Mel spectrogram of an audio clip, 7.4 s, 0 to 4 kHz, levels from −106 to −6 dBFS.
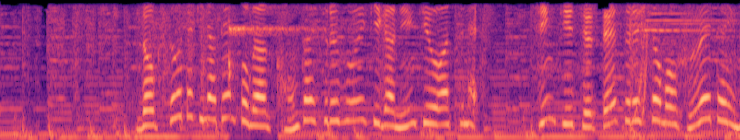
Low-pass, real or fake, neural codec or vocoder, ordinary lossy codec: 3.6 kHz; real; none; MP3, 24 kbps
